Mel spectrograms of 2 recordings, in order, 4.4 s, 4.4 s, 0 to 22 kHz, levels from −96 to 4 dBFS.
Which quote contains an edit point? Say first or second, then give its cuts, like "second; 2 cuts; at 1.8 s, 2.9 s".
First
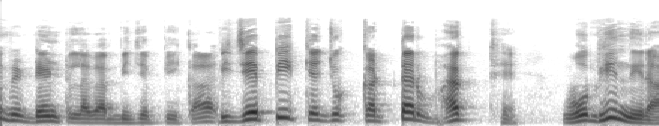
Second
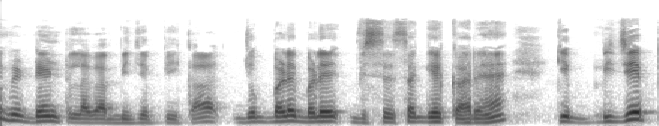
first; 1 cut; at 1.5 s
